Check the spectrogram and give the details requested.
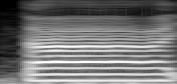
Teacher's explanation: हमारी जुबान ऊपर वाले दांतों के पीछे लगी हुई होती है तो यहीं से पढ़ेंगे ता यही इसका मखरज है सा को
